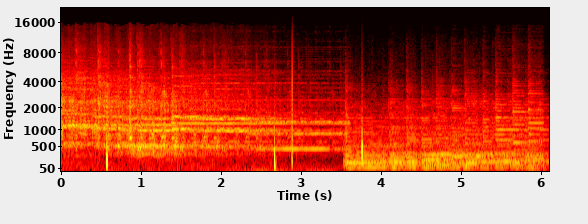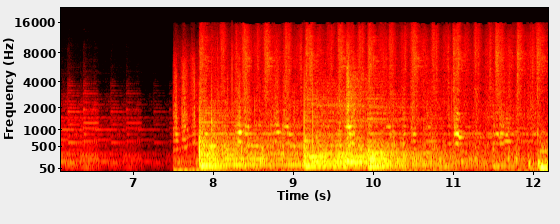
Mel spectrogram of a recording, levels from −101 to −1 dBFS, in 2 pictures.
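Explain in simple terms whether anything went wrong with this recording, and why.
Loud pops interrupt the audio at 0.58, 3.77 and 7.99 seconds, and as quick double pops between 2.67 and 2.92 seconds and between 9.15 and 9.28 seconds. Each is a sharp thump that jumps well above the surrounding sound, while the sound itself carries on underneath. That continuity is what separates a pop from a dropout or a cut. The likely cause is a sudden electrical jolt from a plug, switch, static or driver glitch.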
